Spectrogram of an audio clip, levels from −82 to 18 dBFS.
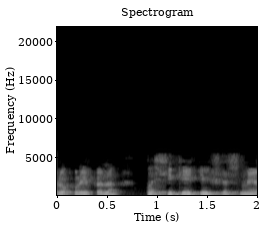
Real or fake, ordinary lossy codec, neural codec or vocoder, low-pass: real; MP3, 24 kbps; none; 5.4 kHz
